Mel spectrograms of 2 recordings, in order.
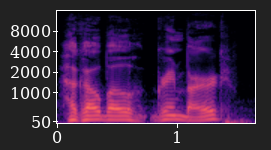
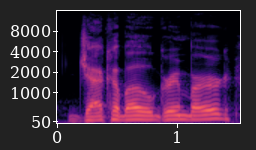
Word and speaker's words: Jacobo Grinberg: I've heard it pronounced Jacobo Grimberg, Hackabo Grimberg, and Yakabo Grimberg. And based on where he's from, it would most likely be pronounced with the H sound.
